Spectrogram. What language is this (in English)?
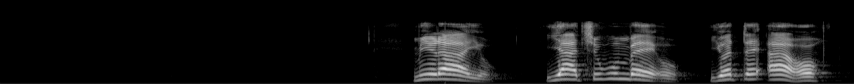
Venda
